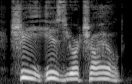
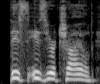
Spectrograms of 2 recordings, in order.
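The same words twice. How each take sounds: First: Put-on She is your child, She hit hard and slow; stress on She. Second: Put-on This is your child with This lifted and hit; stress on This. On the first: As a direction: land heavily on She. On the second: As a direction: press hard on This. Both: A narrator's reading. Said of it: "her vehemence".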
